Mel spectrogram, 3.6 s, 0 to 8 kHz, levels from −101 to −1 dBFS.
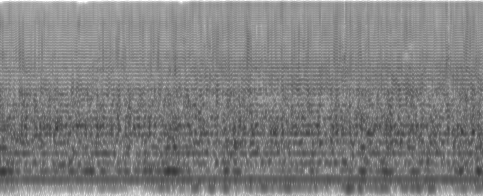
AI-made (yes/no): yes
